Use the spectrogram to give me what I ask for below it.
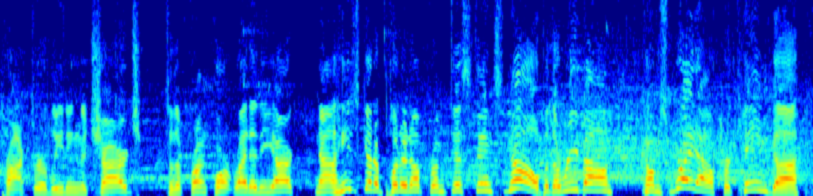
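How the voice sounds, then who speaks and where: Courtside in an indoor arena, an American man calls live basketball play-by-play for radio in punchy, urgent bursts. His voice is high-pitched and expressive, at a moderate pace with few pauses. Loud gym noise, arena ambience, and bouncing basketballs fill the background.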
